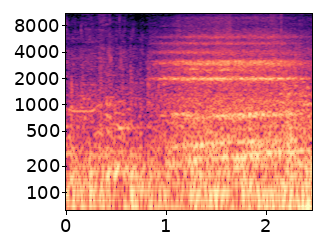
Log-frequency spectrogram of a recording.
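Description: Metro train running through a station, with a low rumble and a steady high-pitched squeal that sets in about a second in and grows louder.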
